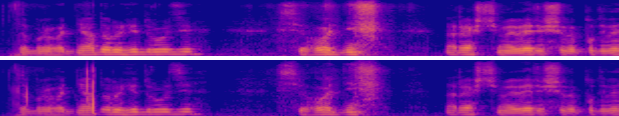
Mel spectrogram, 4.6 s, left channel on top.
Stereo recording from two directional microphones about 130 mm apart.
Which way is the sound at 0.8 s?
30° right (ahead or behind).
